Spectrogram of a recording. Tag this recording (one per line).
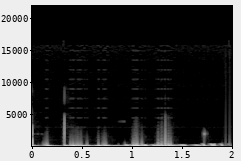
beat
digital
drum
drum-loop
drum-pattern
drums
electronic
minimal
percs
percussion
